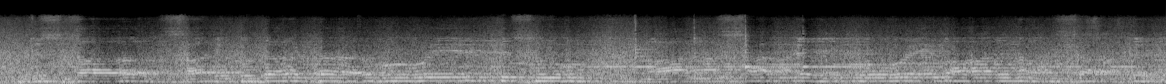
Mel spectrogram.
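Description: Elderly men sing together through microphones.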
